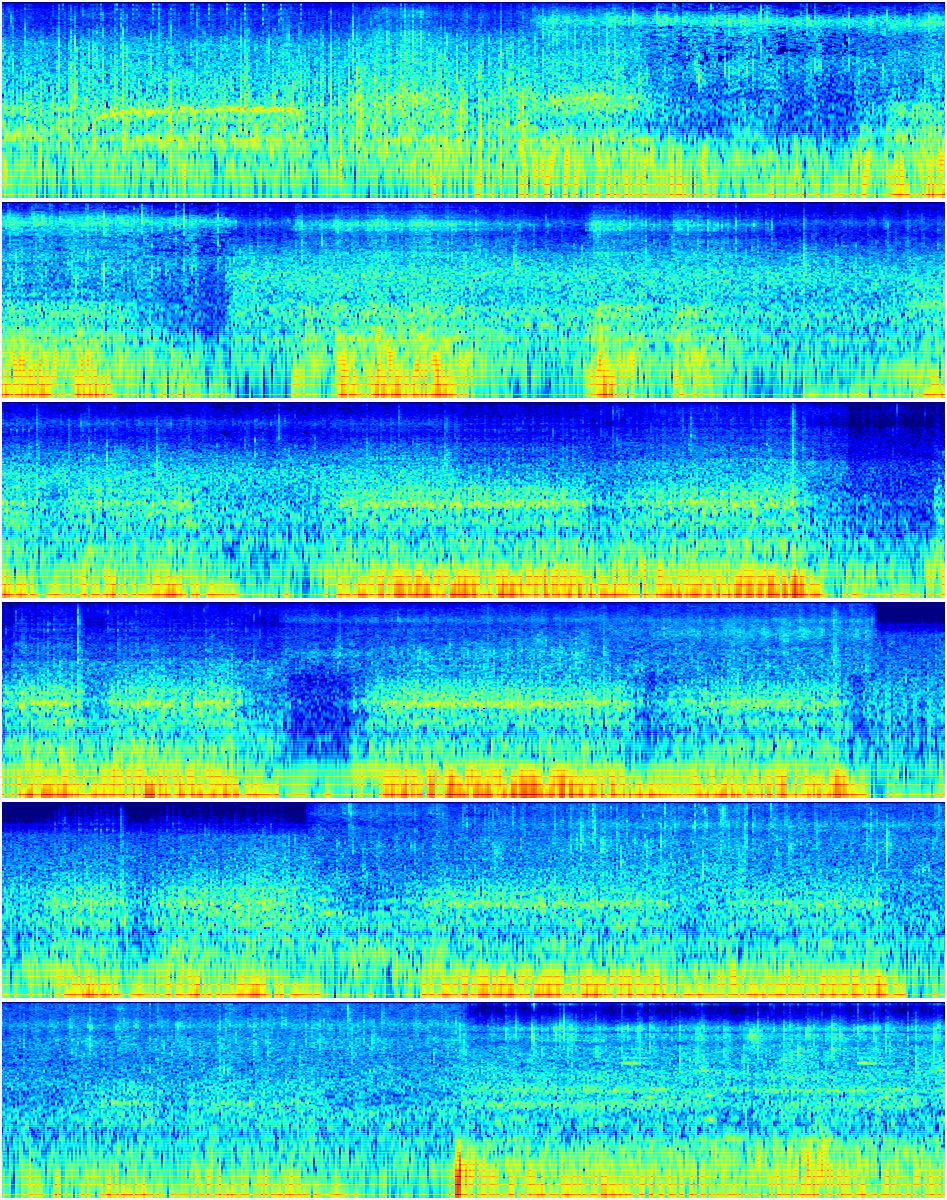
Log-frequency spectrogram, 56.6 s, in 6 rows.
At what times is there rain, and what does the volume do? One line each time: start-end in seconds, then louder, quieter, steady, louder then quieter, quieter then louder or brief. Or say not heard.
0.0-56.5 quieter then louder.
